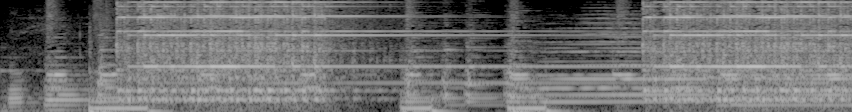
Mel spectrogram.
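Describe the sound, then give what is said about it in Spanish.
A telephone rings loudly and steadily for several seconds, its bright metallic tone briefly interrupted by a couple of short thumps, with no one speaking. “El teléfono, la gripe, el lumbago.”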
